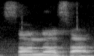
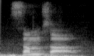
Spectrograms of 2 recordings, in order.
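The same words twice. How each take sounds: First: स न सार split into three parts with a plain n sound; wrong pronunciation. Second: संसार said as one word, the nasal said as m; correct pronunciation. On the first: Teacher shows the common mistake with संसार, spelled out wrongly. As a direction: mimic the careless way people say संसार. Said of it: "स न सार कह देते हैं". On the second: Teacher gives the correct संसार after the wrong one. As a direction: say संसार the right way, with an m sound in the middle. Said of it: "म, संस्कृत, म". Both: Shown as a demonstration.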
